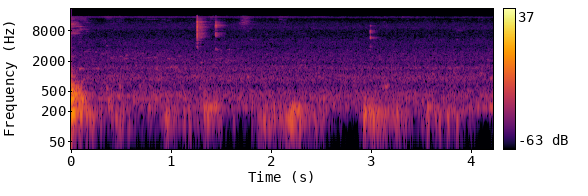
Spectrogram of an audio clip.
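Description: Faint computer-mouse clicks, one about a second in and another near three seconds, over soft low room noise.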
